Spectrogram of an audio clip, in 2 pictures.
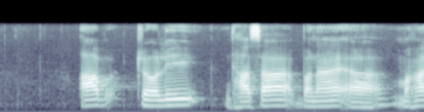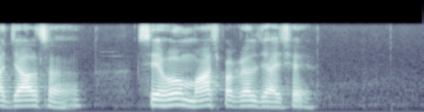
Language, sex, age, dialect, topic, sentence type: Maithili, male, 46-50, Bajjika, agriculture, statement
